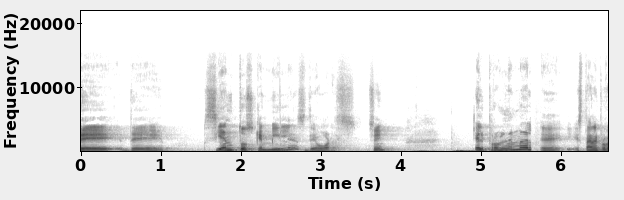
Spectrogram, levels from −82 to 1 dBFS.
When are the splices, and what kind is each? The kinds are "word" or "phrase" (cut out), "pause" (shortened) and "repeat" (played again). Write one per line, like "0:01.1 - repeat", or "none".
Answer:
0:02.2 - word
0:03.5 - pause
0:05.6 - word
